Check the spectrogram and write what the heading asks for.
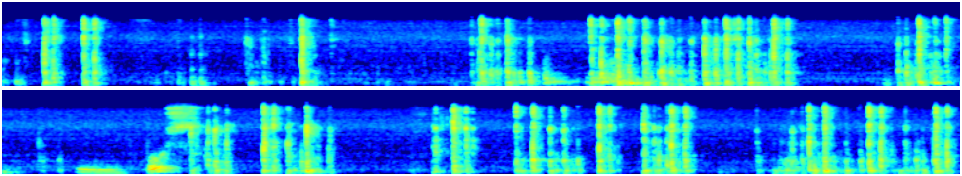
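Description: Typing on a computer keyboard: several quick bursts of keystrokes with short pauses between them.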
